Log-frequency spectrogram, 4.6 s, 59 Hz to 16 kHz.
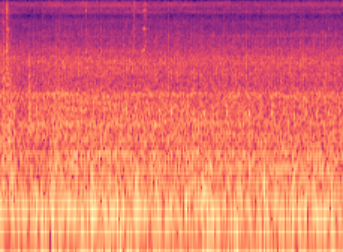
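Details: Owner-type jeep started after 8 months unused; low, even engine murmur, steady loudness, no shaking or misfire; normal idle.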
